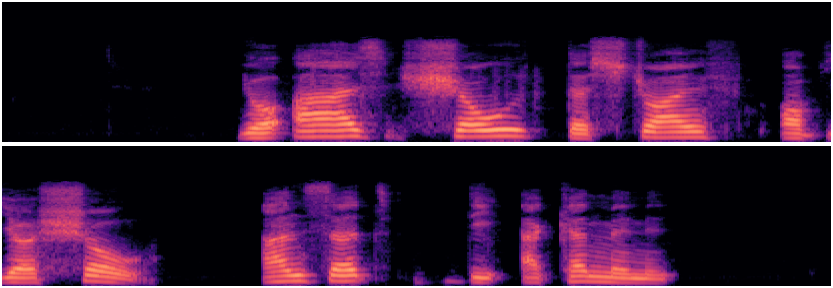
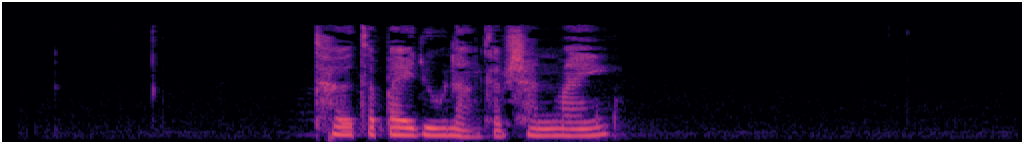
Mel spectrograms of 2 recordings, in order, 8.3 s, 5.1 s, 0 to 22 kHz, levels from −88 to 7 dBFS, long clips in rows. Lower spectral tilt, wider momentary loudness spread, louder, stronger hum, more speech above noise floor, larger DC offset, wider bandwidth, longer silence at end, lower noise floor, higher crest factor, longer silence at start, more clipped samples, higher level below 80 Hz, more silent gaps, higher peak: first, -6 dB/octave vs -3.5 dB/octave; first, 12 LU vs 9 LU; first, -18 LUFS vs -31 LUFS; neither; first, 66 dB vs 45 dB; neither; second, 7.6 kHz vs 11.5 kHz; second, 0.8 s vs 2.05 s; first, -84 dBFS vs -75 dBFS; second, 16 dB vs 22 dB; second, 1.2 s vs 1.55 s; neither; first, -64 dBFS vs -76 dBFS; neither; first, -2 dBFS vs -14 dBFS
